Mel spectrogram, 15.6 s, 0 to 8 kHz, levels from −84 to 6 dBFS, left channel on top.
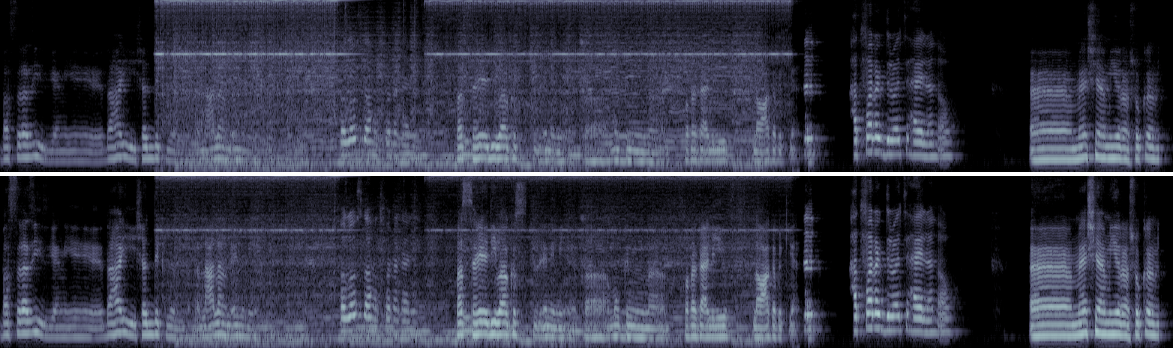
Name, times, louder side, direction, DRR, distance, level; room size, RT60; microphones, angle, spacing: voice 1, 0.0-3.5 6.1-10.7 13.7-15.5, right 5 dB, 85° right, 0.5 m, -30 dB
sound 1, 2.1-4.9 5.4-10.6, left 9 dB, 40° left, 0.6 m, -35 dB
sound 2, 2.3-10.3, equal, 70° left, 2.2 m, -39 dB
voice 2, 4.5-5.6 6.1-6.3 10.7-10.9 11.3-12.7, right 3 dB, 30° right, 0.6 m, -29 dB
11.0 x 7.9 x 3.6 m
head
